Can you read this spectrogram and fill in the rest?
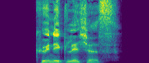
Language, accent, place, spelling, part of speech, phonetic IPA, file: German, Germany, Berlin, königliches, adjective, [ˈkøːnɪklɪçəs], De-königliches.ogg
- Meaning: strong/mixed nominative/accusative neuter singular of königlich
